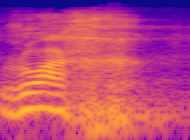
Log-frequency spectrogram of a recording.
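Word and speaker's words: רוח: palabra espíritu del hebreo rúach con ch se pronuncia roja como con j etimológicamente que es el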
